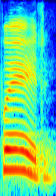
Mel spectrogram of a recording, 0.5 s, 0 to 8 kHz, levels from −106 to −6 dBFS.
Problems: constant background noise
